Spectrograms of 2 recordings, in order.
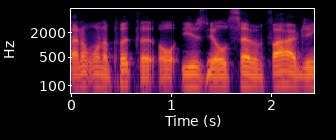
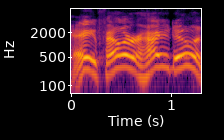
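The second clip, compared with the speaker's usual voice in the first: put-on very high, loud old hillbilly voice; 7 dB louder than usual. Retelling how an old man answers their phone calls, imitating an old hillbilly. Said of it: "He's he's an old hill jack".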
